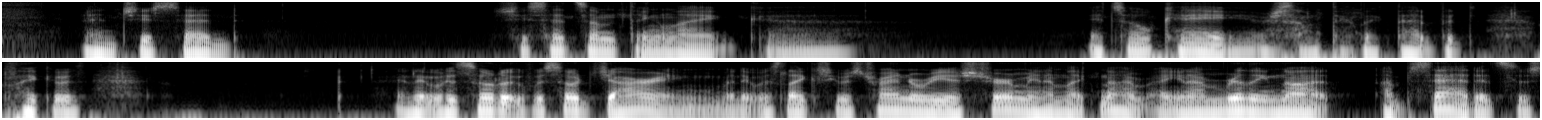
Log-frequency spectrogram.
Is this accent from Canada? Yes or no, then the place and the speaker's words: yes; Canada; I like to think as a Canadian, I'm not cultured, but oh boy, we have a real culture.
